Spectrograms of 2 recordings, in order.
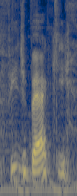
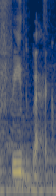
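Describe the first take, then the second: First: It ends with an extra vowel after the consonant. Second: It ends on the consonant with no extra vowel. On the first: "People say feedbacky" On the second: "People don't say feedback"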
